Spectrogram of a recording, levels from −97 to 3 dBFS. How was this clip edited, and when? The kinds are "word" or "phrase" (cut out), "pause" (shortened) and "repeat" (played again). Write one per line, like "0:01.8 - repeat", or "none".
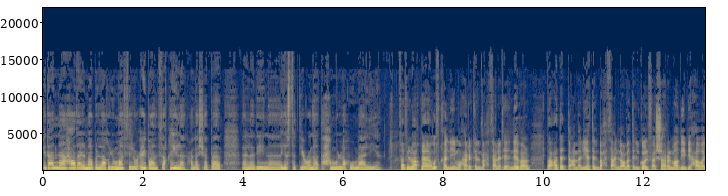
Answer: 0:04.7 - word
0:07.1 - word
0:09.1 - word
0:10.1 - word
